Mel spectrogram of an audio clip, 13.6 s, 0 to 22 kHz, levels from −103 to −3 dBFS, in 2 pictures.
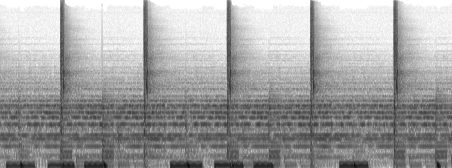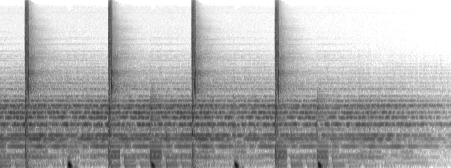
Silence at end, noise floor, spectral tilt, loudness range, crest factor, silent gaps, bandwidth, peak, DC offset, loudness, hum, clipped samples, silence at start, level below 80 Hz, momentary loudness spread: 0.15 s; -45 dBFS; -2.5 dB/octave; 4 LU; 22 dB; none; over 20 kHz; 0 dBFS; under 0.1%; -22 LUFS; none; under 0.1%; 0 s; -26 dBFS; 16 LU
